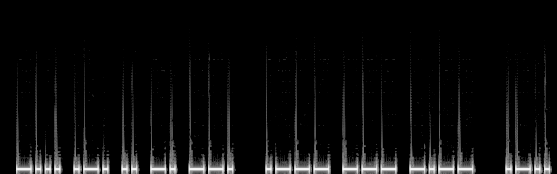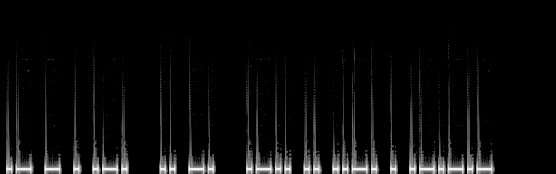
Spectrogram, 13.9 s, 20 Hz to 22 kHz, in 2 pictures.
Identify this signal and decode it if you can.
Morse code, heard as a keyed tone, about 20 wpm, 700 Hz. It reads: BRING JOY LATER IN LIFE.
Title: Difficult Sentences with Hints - 20wpm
